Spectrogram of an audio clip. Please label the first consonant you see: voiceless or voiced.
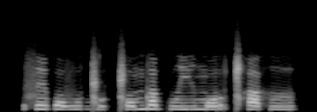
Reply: voiceless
